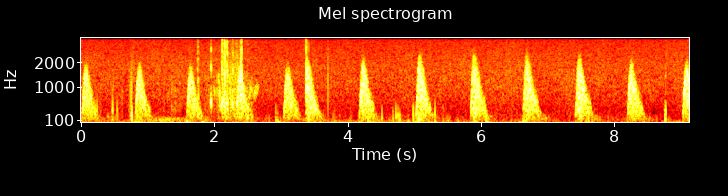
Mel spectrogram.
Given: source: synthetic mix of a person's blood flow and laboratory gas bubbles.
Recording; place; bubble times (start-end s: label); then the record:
Doppler ultrasound of blood flow; subclavian vein
1.73-1.79 s: bubbles
1.93-2.34 s: bubbles
2.44-2.67 s: bubbles
From the record:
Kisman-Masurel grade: 213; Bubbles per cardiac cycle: several, 3 to 8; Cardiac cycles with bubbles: 1 to 10%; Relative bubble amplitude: loud (0.450 to 0.775); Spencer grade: 1 (occasional bubble signal discernible with the cardiac motion signal, with majority of cardiac periods free of bubbles); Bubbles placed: anywhere in the cardiac cycle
